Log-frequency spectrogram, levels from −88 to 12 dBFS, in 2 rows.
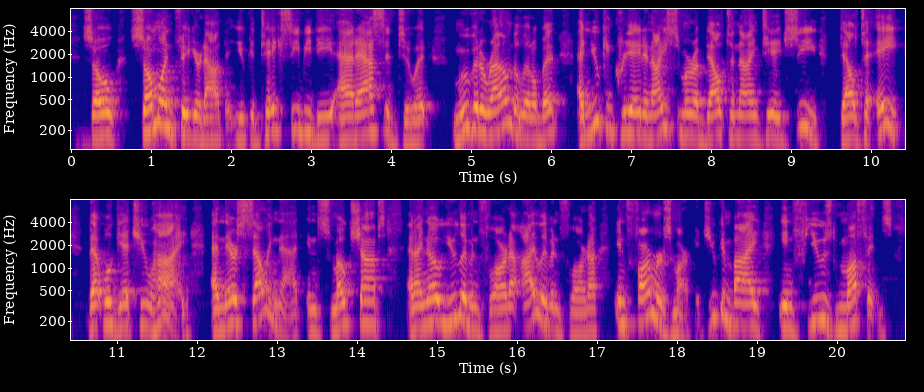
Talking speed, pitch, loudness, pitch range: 180 wpm, 165 Hz, -21 LUFS, 150-195 Hz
